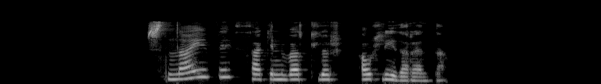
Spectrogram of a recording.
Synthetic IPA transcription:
st̪naːjvɪθaːcɪnvœt̪lʏɾ̥ | awl̥iːðaɾɛnt̪a

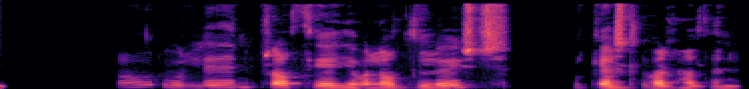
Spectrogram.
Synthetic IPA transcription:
aːwɾulɪːðɪnfɾaːwθiaðjɛvaɾlaːwt̪ɪlœːɥs | ɔɣcɛst̪lvaɾðɦalt̪ʏnʏ

